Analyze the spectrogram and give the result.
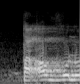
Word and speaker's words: تأول: دوسرا شعبہ یقین کا تأول الحکمہ، تے الف واو لام.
